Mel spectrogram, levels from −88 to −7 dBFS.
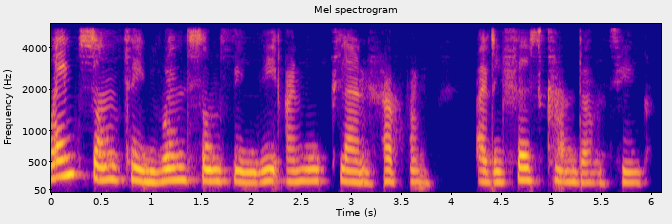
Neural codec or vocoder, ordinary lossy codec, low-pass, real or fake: codec, 44.1 kHz, 1.7 kbps, Pupu-Codec; none; 5.4 kHz; fake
